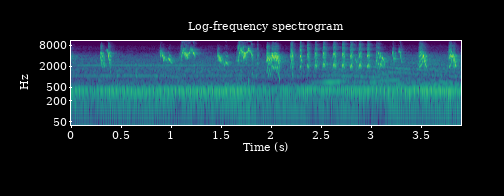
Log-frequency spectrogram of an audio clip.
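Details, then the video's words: Long-tailed shrike making a strange sound, a fast jumble of scratchy, buzzy notes and short rising chirps packed into quick runs, with a constant low droning hum beneath. "Burung pentet bersuara aneh"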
